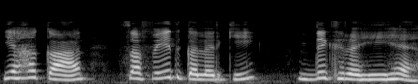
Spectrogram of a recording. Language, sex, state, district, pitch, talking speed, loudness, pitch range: Hindi, female, Madhya Pradesh, Dhar, 250 Hz, 115 wpm, -15 LUFS, 230-285 Hz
